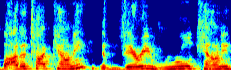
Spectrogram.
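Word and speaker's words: Botetourt: um the first one in Virginia it's it's pronounced batat County a very rural County just north of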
